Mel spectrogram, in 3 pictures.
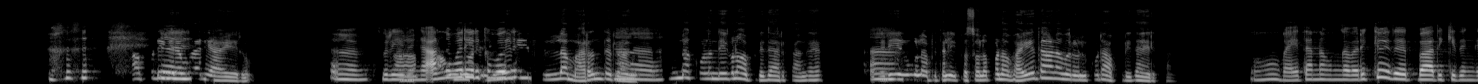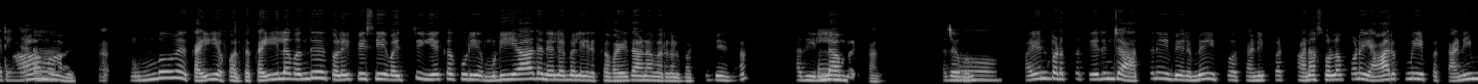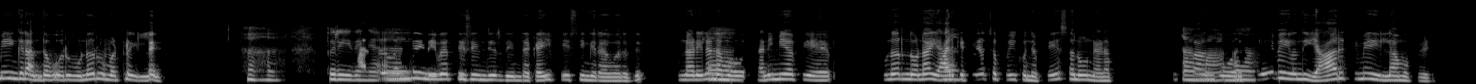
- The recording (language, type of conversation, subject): Tamil, podcast, தொலைபேசி பயன்பாடும் சமூக ஊடகங்களும் உங்களை எப்படி மாற்றின?
- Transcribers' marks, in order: laughing while speaking: "அ"; static; in English: "ஃபுல்லா"; distorted speech; other noise; laughing while speaking: "அந்த ஒரு உணர்வு மட்டும் இல்லங்"; tapping; laughing while speaking: "புரியுதுங்க. அ"; other background noise; unintelligible speech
